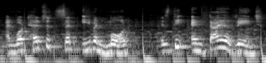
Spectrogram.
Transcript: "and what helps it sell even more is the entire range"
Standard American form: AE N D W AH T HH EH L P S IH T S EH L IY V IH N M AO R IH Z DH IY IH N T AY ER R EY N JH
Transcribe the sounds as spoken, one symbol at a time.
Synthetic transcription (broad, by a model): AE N D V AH T HH EH L P S IH T S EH N IY V IH N M AO R IH Z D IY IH N T AY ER R EY N JH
